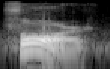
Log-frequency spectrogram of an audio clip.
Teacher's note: アメリカ音だと、フォー。で、R が入ります。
